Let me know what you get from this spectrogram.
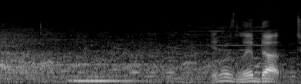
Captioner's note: crowd gasps; humming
